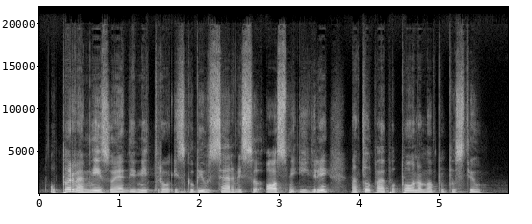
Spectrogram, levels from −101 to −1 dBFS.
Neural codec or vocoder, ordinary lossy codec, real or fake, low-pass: codec, 44.1 kHz, 2.6 kbps, SNAC; none; fake; none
